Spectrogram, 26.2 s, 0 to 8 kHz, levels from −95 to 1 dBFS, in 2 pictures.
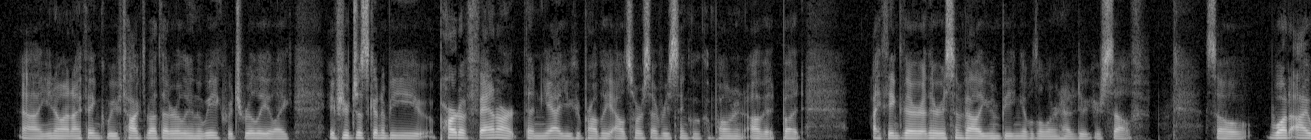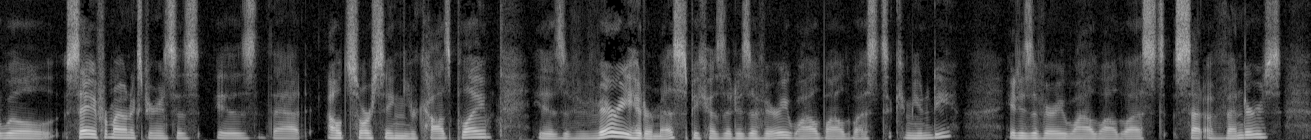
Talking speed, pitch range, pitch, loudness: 215 wpm, 125-145 Hz, 135 Hz, -30 LUFS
